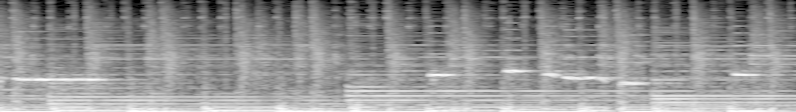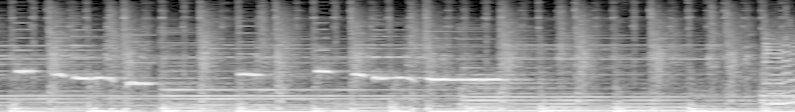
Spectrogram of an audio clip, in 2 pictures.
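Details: Melodic background music plays throughout, with a flute-like tune over steady bass beats and no animal sounds.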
